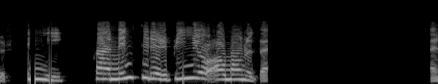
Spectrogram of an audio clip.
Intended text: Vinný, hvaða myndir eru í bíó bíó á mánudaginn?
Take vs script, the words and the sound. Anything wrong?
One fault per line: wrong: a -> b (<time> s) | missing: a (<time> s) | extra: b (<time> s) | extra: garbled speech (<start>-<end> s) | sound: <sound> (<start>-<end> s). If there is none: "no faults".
missing: bíó (2.1 s)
